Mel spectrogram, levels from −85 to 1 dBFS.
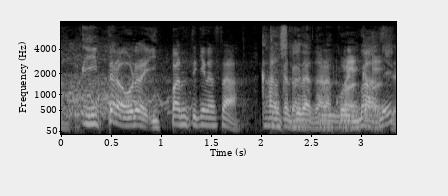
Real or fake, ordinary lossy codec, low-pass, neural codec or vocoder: real; none; 7.2 kHz; none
